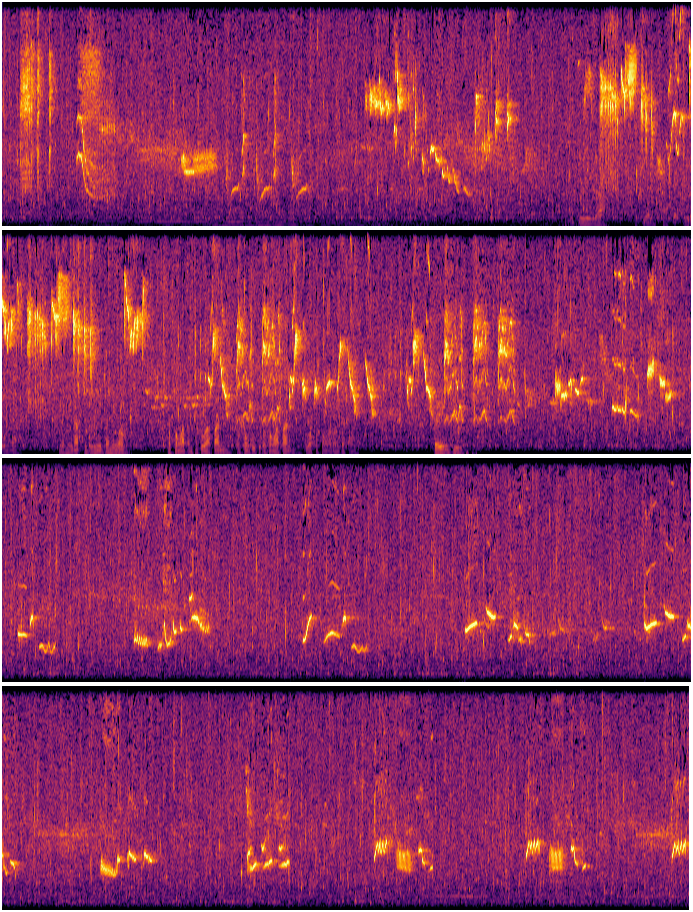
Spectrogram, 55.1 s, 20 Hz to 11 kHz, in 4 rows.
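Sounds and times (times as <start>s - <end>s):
thrush singing whistled phrases: 43.3s - 44.4s.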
